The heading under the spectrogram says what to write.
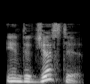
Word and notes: indigestive: British English

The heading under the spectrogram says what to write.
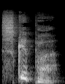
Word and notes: skipper: British English

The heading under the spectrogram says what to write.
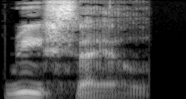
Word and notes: resale: British English

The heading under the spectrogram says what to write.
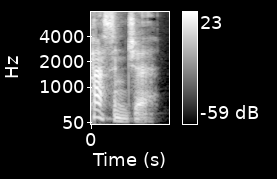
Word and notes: passenger: British English

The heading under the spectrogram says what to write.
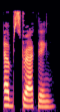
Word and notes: abstracting: British English

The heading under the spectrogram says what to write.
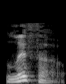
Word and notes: litho: British English

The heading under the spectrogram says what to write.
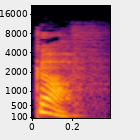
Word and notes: guff: British English

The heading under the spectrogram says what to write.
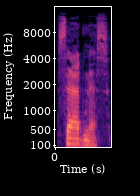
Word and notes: sadness: British English

